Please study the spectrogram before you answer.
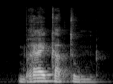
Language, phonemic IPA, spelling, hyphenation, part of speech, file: Dutch, /ˈbrɛi̯.kaːˌtun/, breikatoen, brei‧ka‧toen, noun, Nl-breikatoen.ogg
- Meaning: knitting cotton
